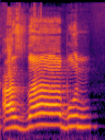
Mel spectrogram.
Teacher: बाज़ लोग कहते हैं अज़ाबुन, क्या पढ़ते हैं अज़ाबुन, तो क्या गलती हुई, पहली तो गलती ये हुई कि आइन अदा ही नहीं हुआ, अज़ा पढ़ रही है, लिहाजा आइन की जगह वो हमज़ा निकाल रही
